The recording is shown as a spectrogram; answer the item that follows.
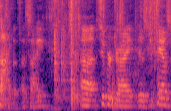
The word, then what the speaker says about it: Asahi: How do you actually pronounce Asahi. it? Asahi.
